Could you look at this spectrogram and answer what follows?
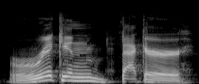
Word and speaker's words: Rickenbacker: got a very special 101 because this is Rick and Backer you said it right 101 I I had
